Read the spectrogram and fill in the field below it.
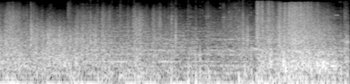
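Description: Soldiers' musket volley in Assassin's Creed III, a dense, continuous roar of overlapping gunfire and booms filling the scene, growing slightly louder toward the end.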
